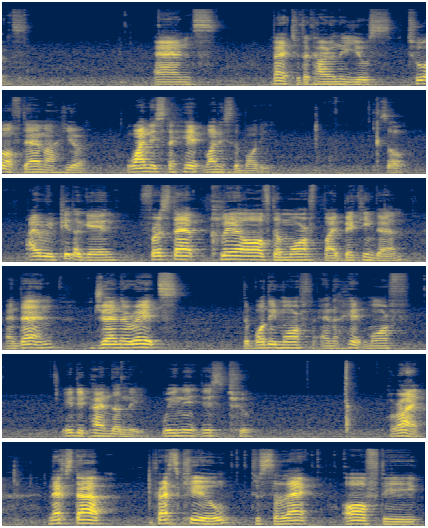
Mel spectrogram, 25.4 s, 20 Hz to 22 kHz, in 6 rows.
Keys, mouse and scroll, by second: 1.1 c, 1.6 click, 2.0-3.8 drag, 5.9-8.2 drag, 16.9-20.5 drag, 22.8 q, 23.6 click, 23.7 click, 24.3 click, 24.6 click.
